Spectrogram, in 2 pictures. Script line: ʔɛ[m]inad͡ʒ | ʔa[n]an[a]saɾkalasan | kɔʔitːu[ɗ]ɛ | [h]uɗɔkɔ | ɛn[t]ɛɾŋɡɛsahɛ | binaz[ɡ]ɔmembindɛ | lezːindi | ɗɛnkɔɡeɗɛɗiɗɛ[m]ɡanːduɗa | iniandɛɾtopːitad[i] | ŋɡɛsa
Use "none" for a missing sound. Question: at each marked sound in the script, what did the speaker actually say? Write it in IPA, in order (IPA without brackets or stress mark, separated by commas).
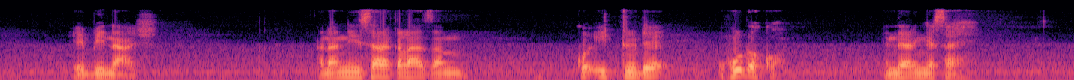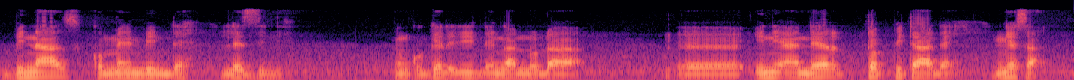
b, n, i, d, h, d, k, ŋ, ɛ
